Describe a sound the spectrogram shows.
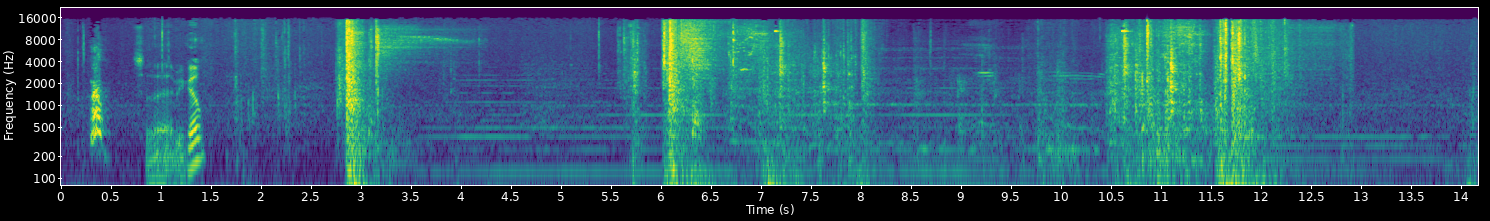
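Heavy metal armor clanks and whirs as it opens and closes.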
